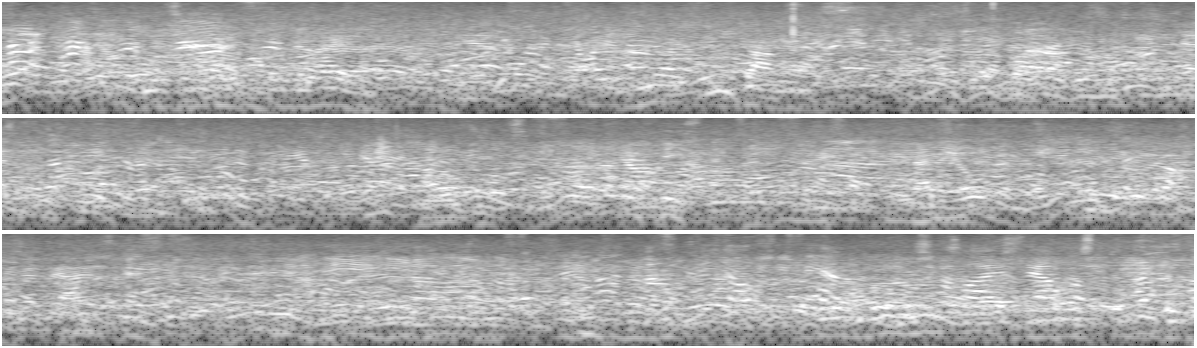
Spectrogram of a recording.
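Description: A large crowd of men and women chatters all around outdoors.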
